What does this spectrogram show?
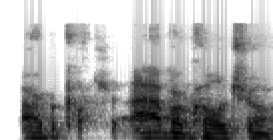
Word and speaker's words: arboricultural: Arboricultural, excuse me, I can't pronounce that word.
